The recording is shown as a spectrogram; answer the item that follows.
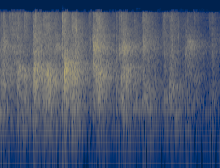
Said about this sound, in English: A warm applause.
